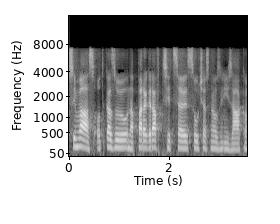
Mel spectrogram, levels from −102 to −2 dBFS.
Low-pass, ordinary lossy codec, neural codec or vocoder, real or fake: 7.2 kHz; MP3, 48 kbps; codec, 16 kHz, about 1 kbps, DyCAST, with the encoder's durations; fake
